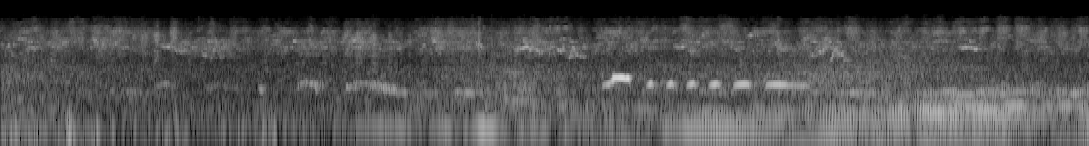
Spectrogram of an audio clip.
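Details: Zebra dove delivering a sudden burst of rapid staccato coos, a slightly higher opening note followed by a quick even string, after quieter scattered coos, with insect buzz and distant bird chirps throughout.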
